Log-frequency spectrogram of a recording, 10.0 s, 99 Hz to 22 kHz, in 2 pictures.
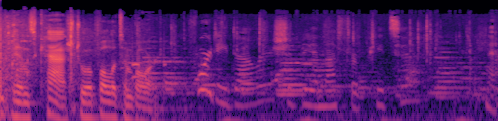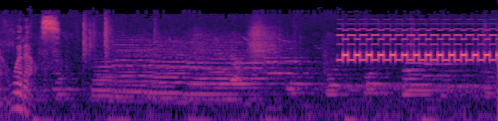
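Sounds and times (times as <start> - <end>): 
speech: 0.1 - 6.2, 7.4 - 7.7
telephone ringing with a loud rapid electronic trill: 8.4 - 9.9.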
